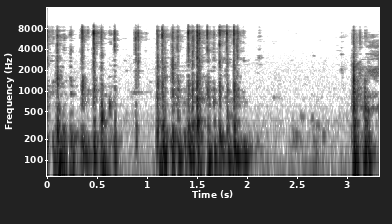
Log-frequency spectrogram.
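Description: Typing on a computer keyboard, bursts of rapid key clicks in two runs, a pause of about a second, then a brief final flurry, close and clear with no talk.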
